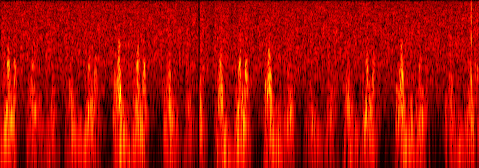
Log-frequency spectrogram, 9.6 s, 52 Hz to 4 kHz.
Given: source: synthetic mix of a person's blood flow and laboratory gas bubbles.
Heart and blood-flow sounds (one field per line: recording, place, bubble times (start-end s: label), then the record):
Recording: Doppler ultrasound of blood flow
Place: precordium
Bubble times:
9.33-9.46 s: bubbles
9.52-9.60 s: bubbles
From the record:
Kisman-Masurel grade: 211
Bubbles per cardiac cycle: several, 3 to 8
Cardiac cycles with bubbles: 1 to 10%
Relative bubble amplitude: barely perceptible (0.100 to 0.250)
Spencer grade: 1 (occasional bubble signal discernible with the cardiac motion signal, with majority of cardiac periods free of bubbles)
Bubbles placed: only in the low amplitude regions of the cardiac cycle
